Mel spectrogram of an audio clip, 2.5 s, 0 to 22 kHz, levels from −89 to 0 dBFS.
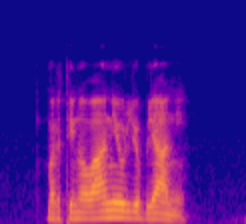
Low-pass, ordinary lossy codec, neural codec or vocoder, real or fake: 7.2 kHz; Opus, 24 kbps; none; real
